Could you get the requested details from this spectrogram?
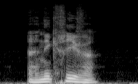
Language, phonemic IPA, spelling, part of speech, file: French, /e.kʁi.vɛ̃/, écrivain, noun, Fr-écrivain.ogg
- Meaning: writer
